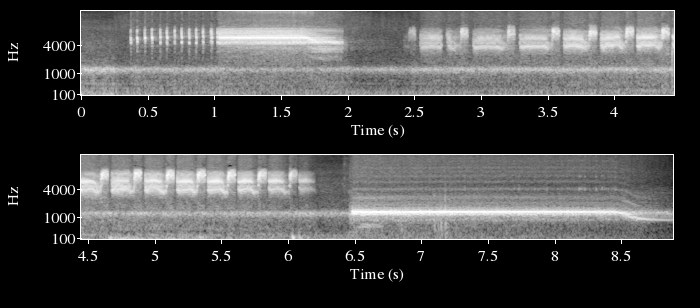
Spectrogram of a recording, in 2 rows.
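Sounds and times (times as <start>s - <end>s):
male insect courtship song as a steady lower continuous whine: 0.0s - 8.8s
male insect courtship song as rhythmic pulsing chirps: 0.3s - 6.3s
male insect courtship song as a high trilling buzz: 0.4s - 7.5s.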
